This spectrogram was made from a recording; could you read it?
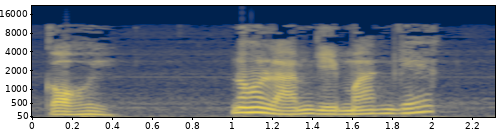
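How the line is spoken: Laughing. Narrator (Vietnamese): Hải bật cười

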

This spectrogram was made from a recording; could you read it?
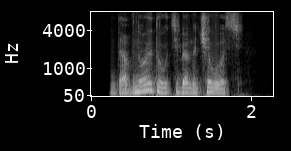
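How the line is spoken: Grim question. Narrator (Russian): мрачно спросил Бейл

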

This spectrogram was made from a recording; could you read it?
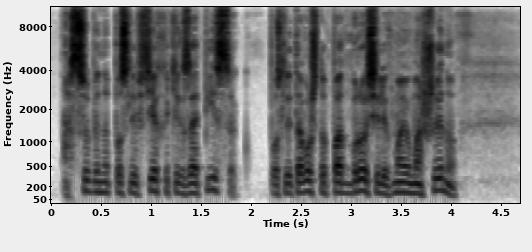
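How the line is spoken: Quiet speech. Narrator (Russian): тихо проговорила Джозефина

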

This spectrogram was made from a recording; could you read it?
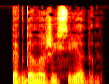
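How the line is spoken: Calm speech. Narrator (Russian): спокойно сказала Валентина

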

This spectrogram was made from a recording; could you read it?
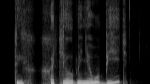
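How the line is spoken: Hoarse whisper. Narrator (Russian): хриплым шепотом спросила она

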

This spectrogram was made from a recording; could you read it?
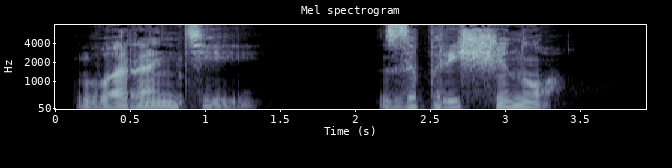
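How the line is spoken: Crisp, clipped. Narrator (Russian): отчеканил я

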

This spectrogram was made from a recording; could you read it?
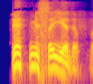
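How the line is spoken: Exclaimed. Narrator (Russian): воскликнул Макаров

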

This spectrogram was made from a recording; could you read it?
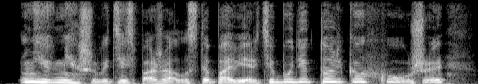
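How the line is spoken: Sobbing. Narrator (Russian): всхлипнула

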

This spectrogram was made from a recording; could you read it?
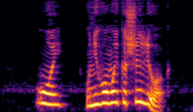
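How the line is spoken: Exclaiming woman. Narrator (Russian): воскликнула какая-то женщина

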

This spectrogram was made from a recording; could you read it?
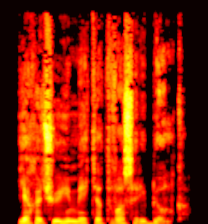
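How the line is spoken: Barely audible speech. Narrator (Russian): еле слышно сказала она

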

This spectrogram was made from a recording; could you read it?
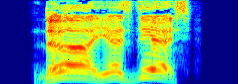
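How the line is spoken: Yelling at full strength. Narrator (Russian): заорал, что было мочи

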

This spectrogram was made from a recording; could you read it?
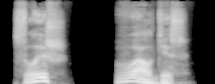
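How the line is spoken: Halting speech. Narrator (Russian): запинаясь, выговорил он

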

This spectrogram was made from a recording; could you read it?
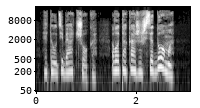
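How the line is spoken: Loud guffaw. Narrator (Russian): Кристина перестала сдерживаться и заржала в голос

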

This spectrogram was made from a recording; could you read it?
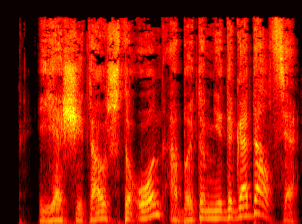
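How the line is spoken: Even, level voice. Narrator (Russian): произнес Джек ровным голосом

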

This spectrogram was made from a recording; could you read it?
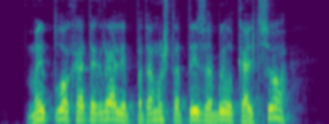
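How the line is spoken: Snide, mocking question. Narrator (Russian): ехидно поинтересовался Любимов

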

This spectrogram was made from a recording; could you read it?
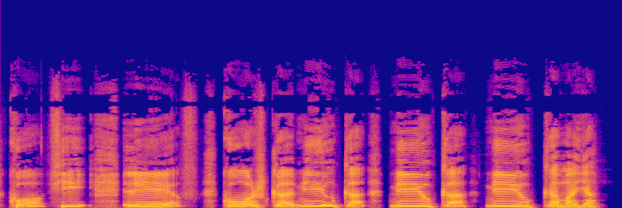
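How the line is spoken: Shouting through tears. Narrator (Russian): Полились слезы, и сквозь слезы кричал

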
